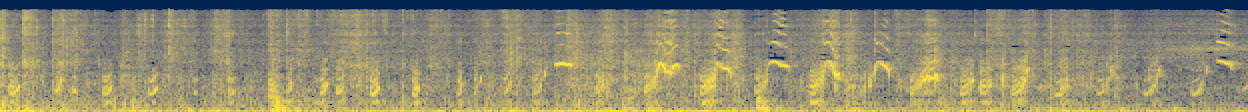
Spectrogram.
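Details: Pet guinea pigs wheeking excitedly on seeing their keeper: a rapid stream of short, upward-sweeping squeaky whistles, several each second, overlapping and uneven in rhythm, with soft rustling and patter beneath.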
